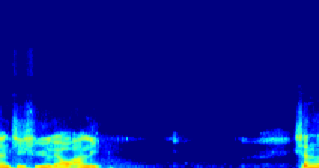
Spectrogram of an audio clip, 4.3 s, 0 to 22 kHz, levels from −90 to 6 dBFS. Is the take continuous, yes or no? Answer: yes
